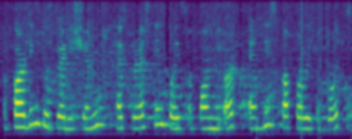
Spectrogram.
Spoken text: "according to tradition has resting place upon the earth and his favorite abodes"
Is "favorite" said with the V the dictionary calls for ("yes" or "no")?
no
